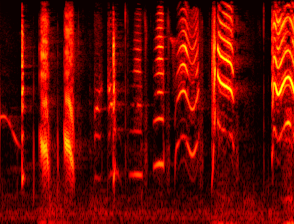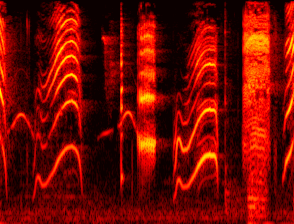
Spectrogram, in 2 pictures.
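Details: Parrot mimicking a dog's bark in a busy sequence of clipped, harsh yelps and swooping nasal squawks, about one sound every second, growing louder toward the end.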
